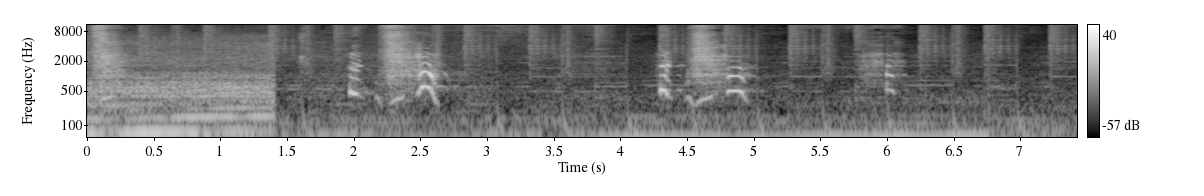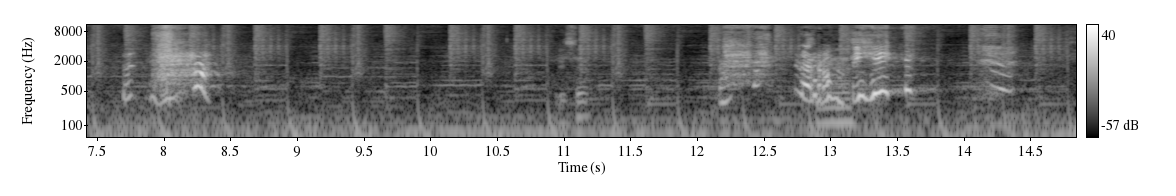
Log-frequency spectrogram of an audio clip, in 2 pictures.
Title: Girl sniffed sneezing powder as an experiment and she kept sneezing throughout the video. 재채기- くしゃみ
